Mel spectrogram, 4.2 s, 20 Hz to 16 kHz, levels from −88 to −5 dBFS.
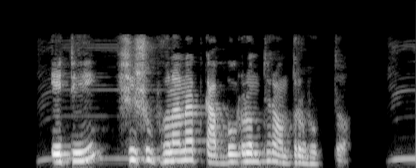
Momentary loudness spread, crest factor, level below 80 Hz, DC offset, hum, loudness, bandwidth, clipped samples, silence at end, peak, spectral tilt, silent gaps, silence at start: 17 LU; 18 dB; -58 dBFS; under 0.1%; none; -19 LUFS; 7.6 kHz; under 0.1%; 0 s; -4 dBFS; -6 dB/octave; 3.27-3.35 s, 3.52-3.86 s; 0.4 s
